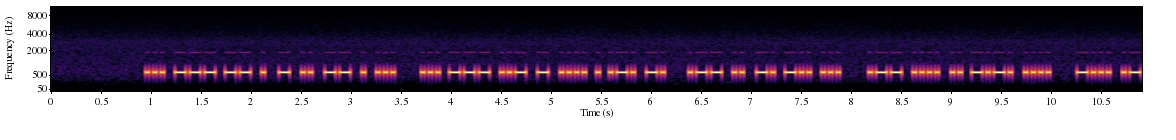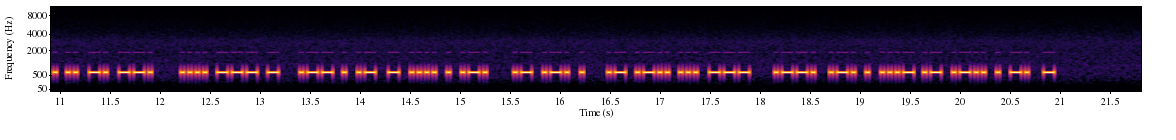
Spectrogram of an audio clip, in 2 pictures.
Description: Morse code, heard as a keyed tone, hand-sent with a paddle, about 32 wpm, 620 Hz. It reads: SOMETIMES SOUTHERN WINDS WHICH BRING HOT WEATHER ARE ALSO PREVALENT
